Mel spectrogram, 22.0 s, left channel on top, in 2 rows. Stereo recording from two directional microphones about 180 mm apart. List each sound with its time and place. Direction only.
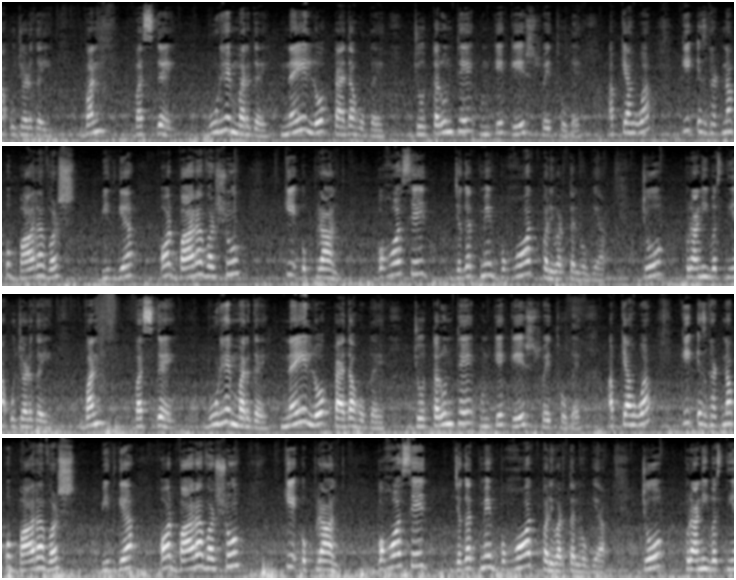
0.2 s a woman's voice: 20° right (ahead or behind)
